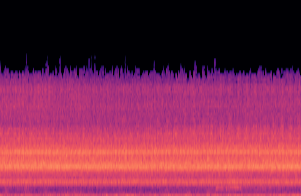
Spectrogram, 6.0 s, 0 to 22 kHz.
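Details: Cicadas in a wooded countryside area of Sakon Nakhon, Thailand, via GoPro Hero 9: an intense, level, high-pitched ringing buzz that never pauses, layered from many insects, with a faint low rumble.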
